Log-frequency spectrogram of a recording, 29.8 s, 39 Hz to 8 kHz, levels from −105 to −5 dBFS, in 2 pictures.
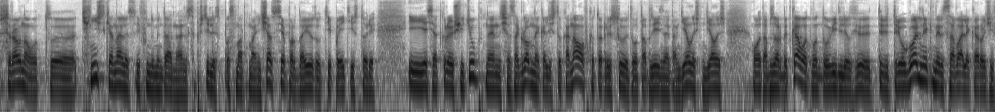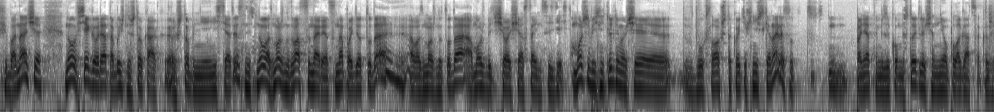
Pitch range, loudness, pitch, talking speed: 110-135 Hz, -20 LUFS, 120 Hz, 200 wpm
